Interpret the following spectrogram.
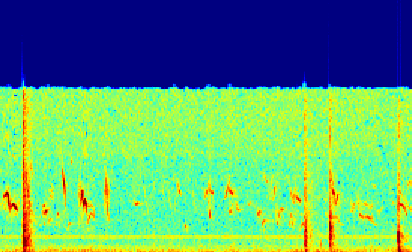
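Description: Near silence with faint birds chirping: short high chirps scattered throughout, plus a few soft clicks, two of them close together about three seconds in.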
